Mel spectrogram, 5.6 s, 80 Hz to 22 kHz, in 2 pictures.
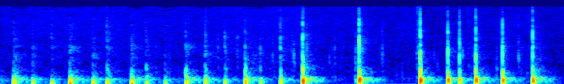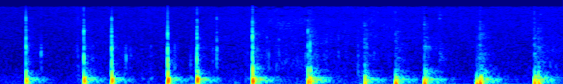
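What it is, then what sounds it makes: EVA hard-shell zipper case. Fingertips tap fast and rhythmically on the lid of a small, closed, hollow EVA hard-shell zipper case, black with orange trim and a fabric-covered shell. About 34 short, dull, hollow knocks land in an uneven rhythm, centered in the low-mid range with a muted thump. Each stops almost instantly, with only faint bright clicks on some stronger taps.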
